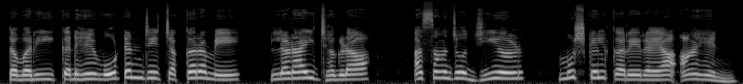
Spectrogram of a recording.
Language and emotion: Sindhi, neutral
